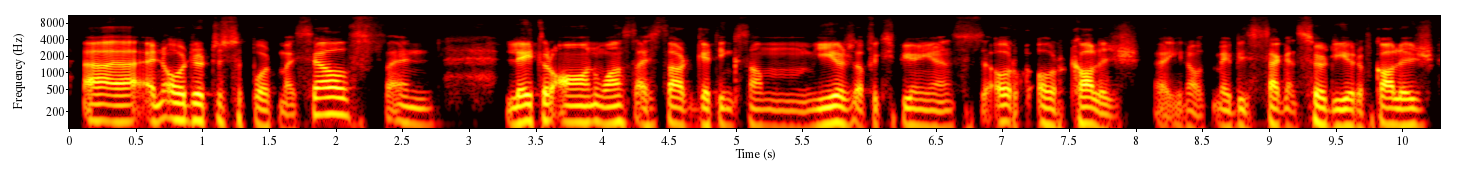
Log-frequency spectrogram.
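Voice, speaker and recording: This personal life-story monologue comes from a sixty-ish founder with a Lebanese accent whose mid-range voice is gravelly and a bit bright. He halts frequently, with plenty of fillers and restarts, on a dry recording.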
